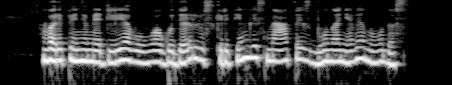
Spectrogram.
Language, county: Lithuanian, Panevėžys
